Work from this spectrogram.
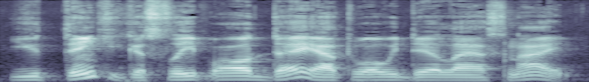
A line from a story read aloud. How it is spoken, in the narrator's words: Emma commented with a light laugh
